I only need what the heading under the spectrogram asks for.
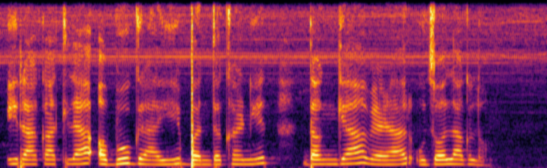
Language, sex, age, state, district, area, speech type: Goan Konkani, female, 18-30, Goa, Ponda, rural, read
